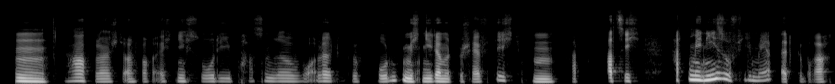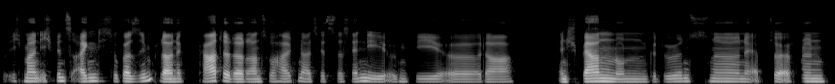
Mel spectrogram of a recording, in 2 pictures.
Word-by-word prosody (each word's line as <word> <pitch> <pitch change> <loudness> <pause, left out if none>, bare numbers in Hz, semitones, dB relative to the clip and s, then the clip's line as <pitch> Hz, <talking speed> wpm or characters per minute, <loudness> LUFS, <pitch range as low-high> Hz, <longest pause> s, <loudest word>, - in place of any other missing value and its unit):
Hm, 140 -4 +7 0.2
ja, 160 +2 +1
vielleicht 130 -3 -7
einfach 130 0 -9
echt 140 +1 -15
nicht 145 -1 -6
so 140 0 -7
die 140 0 -9
passende 145 -1 -8
Wallet 145 +2 -5
gefunden 135 +6 -3
mich 135 -2 +4
nie 140 0 +2
damit 135 -3 +4
beschäftigt, 130 +9 -7
hm, 125 -1 0
hat 130 - -13 0.2
hat 155 0 +2
sich 155 0 -5 0.3
hat - - -6
mir 210 -2 +10
nie 205 +5 +10
so 255 -4 +4
viel 200 +1 -10
Mehrwert 195 +4 -5
gebracht. 120 -1 -6
Ich 155 0 -17
meine, 145 -1 +3
ich - - -8
finde 165 -1 0
es - - -14
eigentlich 155 +2 +1
sogar 140 -1 +2
simpler, 145 - +3
'ne 130 -1 -2
Karte 150 +3 +6
da 130 -1 +5
dran 125 0 -1
zu 130 0 -9
halten, 135 +2 -4
als 130 0 -5
jetzt 135 -1 -13
das 125 0 -12
Handy 135 -2 0
irgendwie, 130 0 -7
äh, 120 -1 -5
da 120 +1 -4 0.4
entsperren 135 +2 +5
und 125 0 -3
Gedöns, 140 +3 -6
ne, 135 -1 -2
'ne 125 -1 -4
App - - -10
zu - - -10
öffnen. 135 -1 0
135 Hz, 200 wpm, -25 LUFS, 130-150 Hz, 0.4 s, mir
